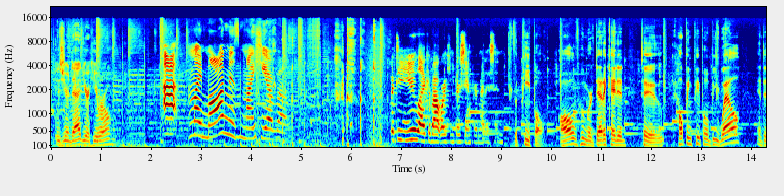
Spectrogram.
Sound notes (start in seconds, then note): 4.6 laughing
